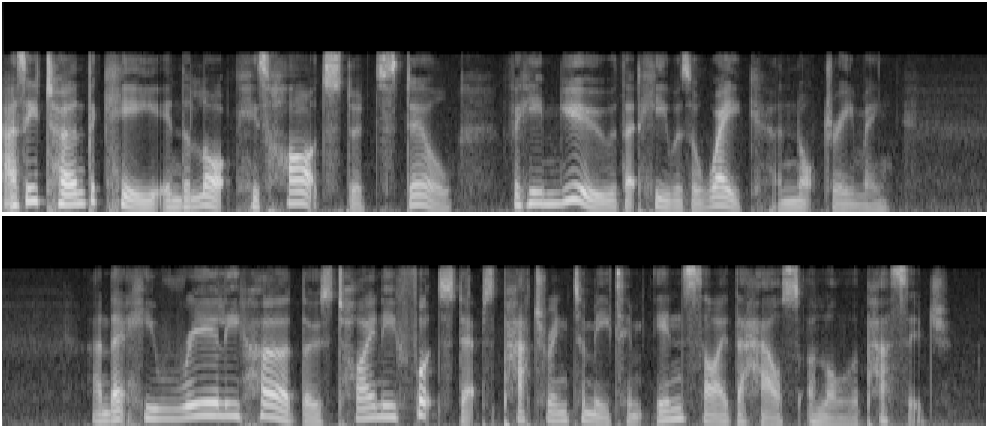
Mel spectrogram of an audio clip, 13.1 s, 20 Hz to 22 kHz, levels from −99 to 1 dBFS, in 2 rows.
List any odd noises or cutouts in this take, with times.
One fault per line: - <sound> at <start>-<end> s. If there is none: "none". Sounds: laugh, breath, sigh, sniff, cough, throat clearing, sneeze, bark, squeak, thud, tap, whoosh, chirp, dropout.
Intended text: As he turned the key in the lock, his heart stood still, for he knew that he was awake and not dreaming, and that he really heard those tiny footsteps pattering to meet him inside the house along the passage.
none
